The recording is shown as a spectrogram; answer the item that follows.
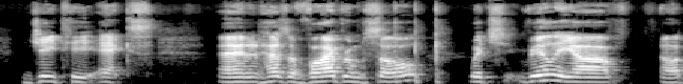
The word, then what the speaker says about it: Vibram: one that has a Vibram soul. Vibram, Vibram, it's I think it's Vibram, how they say it. VIB Ram, Vibram.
